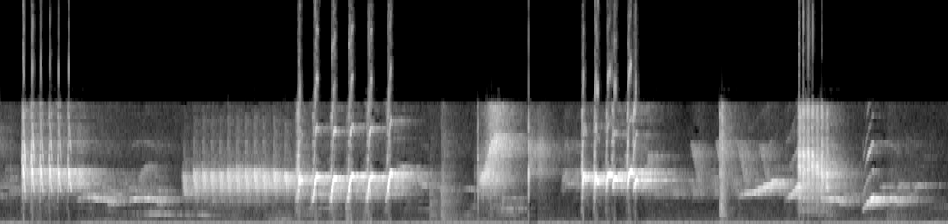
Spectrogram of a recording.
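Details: Greater green leafbird isian song in jamtrok-mania style, played to lure raw or stalled birds into singing: sustained high twittering phrases broken by sharp clicks and falling slurred whistles, over a constant low hum.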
